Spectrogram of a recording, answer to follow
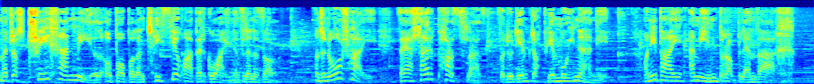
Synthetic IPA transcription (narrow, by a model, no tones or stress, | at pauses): madrɔstʰriːχanmiːlˠɔ̰bɔbɔlˠəntʰejθjɔʔabɛrɡwajnənvlˠɛnəðɔ̰lˠ | ɔndənoːlˠr̥aj | veaɬajrpʰɔrθlˠa̰ðv̥oːdudiəmdɔpʰiəmʊjnəɦənḭ | ɔnibajamiːnbrɔblˠɛmvaːχ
